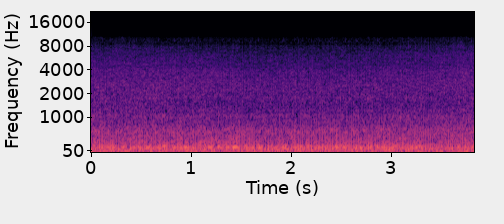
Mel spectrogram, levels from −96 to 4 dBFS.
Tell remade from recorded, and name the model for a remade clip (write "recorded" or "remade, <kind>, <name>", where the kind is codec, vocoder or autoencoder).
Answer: remade, vocoder, WaveNeXt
